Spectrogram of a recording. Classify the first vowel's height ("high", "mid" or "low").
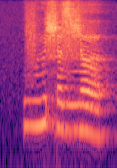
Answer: high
